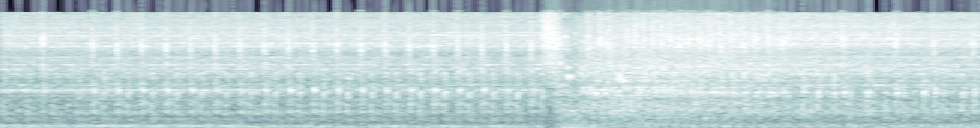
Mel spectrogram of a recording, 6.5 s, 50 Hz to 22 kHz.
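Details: 2001 Chrysler 300M 3.5L engine at idle: heavy hollow rod knock about three times a second above the engine note, caused by a warped connecting rod and worn rod bearings; later fixed.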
